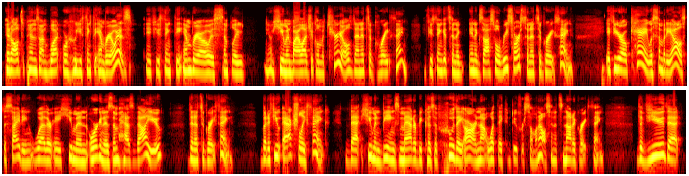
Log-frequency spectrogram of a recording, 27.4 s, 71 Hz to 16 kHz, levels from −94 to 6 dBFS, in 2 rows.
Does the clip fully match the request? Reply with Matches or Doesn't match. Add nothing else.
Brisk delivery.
Doesn't match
